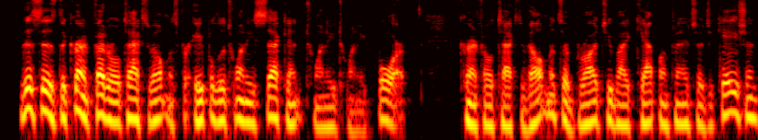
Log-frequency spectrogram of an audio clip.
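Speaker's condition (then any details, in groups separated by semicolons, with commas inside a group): No condition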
